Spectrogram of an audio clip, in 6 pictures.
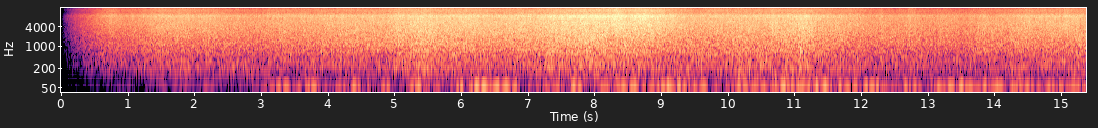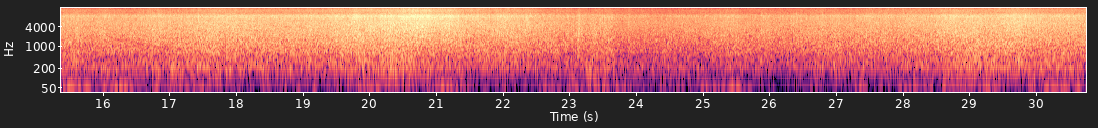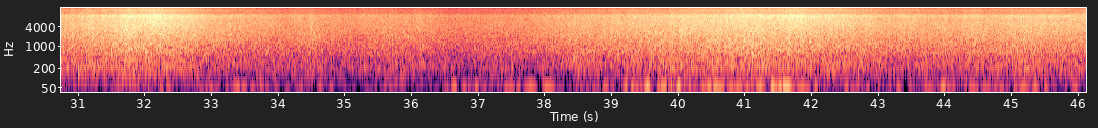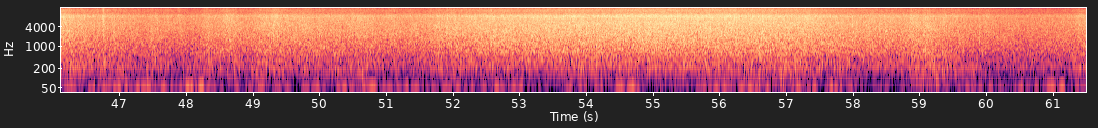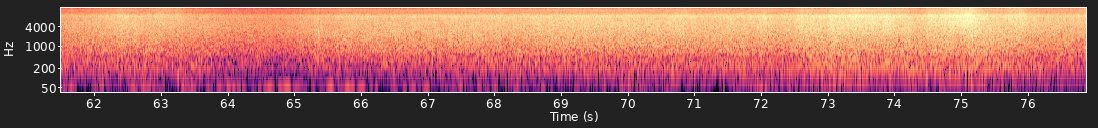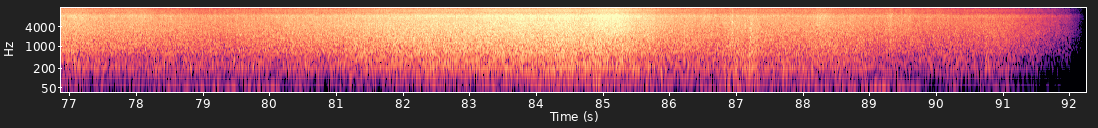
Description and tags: rough inconsistent waves
inconsistent beachbreak in Madeira
Recorded with Rode VideoMicro and Rodeapp in iPhone
atlantic, inconsistent, nature, sea, seashore, splash, tide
